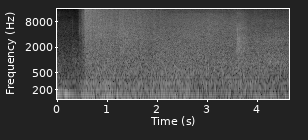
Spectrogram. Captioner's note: water crashes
